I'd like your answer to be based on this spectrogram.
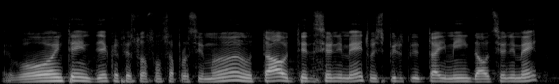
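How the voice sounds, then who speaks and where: A man's voice: fairly high pitch, fairly even intonation, fast. A man teaching a Bible school lesson, quoting scripture and asking the class rhetorical questions. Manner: quotes scripture and acts out classroom scenes.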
